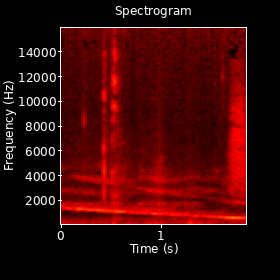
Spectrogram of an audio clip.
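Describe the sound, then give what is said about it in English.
A fire truck siren passes by as one steady wailing tone that slides gradually downward in pitch, moderately faint, over a low rumble. “fire truck going past.”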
